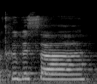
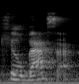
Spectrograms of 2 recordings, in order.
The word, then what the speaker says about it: kielbasa: here where we live we call that ukrainian sausage or kubasa yeah which apparently uh people other places pronounce it kielbasa so now we know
